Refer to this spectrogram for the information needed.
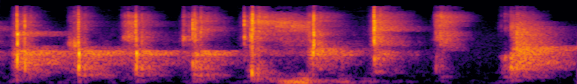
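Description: A small group claps in a steady, fairly quick rhythm, about nine sharp claps over a few seconds, moderately loud and with no voices.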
